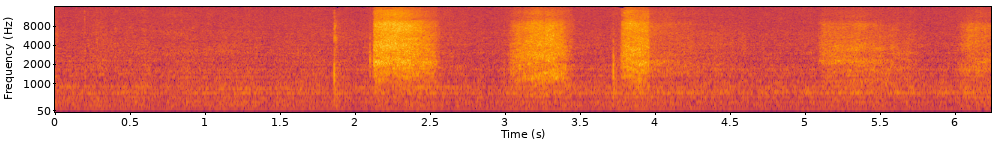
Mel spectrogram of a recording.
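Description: A thin card rubbing across a screen-printing press platen, spreading liquid platen adhesive in four short scraping strokes.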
